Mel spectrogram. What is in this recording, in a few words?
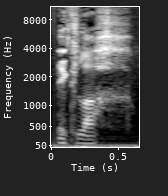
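"ik lach", Dutch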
